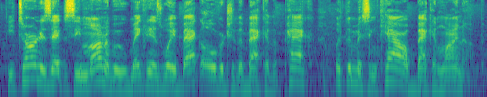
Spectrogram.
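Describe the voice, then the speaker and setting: A man reading fanfiction aloud in an expressive storybook narration. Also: a little high, quick pace, soft background music. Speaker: fanfiction reader.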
